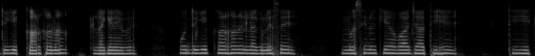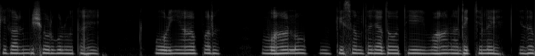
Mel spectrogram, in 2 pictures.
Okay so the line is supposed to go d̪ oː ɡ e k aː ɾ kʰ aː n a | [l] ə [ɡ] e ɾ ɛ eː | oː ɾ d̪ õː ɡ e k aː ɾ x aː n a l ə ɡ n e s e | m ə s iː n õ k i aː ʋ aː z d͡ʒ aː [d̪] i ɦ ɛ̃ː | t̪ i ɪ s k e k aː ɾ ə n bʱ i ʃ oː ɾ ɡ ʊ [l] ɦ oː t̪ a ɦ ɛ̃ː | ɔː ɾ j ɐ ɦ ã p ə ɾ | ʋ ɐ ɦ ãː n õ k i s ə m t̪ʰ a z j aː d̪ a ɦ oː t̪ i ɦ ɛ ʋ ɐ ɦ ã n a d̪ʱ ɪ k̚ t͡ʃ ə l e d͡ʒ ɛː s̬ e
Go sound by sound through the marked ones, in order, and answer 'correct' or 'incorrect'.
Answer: correct, correct, incorrect: t̪, correct

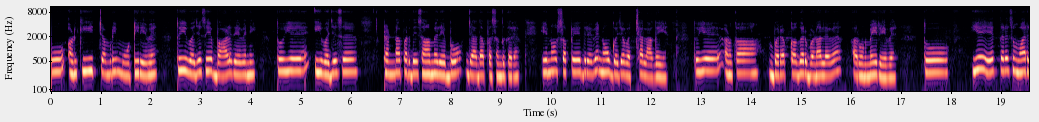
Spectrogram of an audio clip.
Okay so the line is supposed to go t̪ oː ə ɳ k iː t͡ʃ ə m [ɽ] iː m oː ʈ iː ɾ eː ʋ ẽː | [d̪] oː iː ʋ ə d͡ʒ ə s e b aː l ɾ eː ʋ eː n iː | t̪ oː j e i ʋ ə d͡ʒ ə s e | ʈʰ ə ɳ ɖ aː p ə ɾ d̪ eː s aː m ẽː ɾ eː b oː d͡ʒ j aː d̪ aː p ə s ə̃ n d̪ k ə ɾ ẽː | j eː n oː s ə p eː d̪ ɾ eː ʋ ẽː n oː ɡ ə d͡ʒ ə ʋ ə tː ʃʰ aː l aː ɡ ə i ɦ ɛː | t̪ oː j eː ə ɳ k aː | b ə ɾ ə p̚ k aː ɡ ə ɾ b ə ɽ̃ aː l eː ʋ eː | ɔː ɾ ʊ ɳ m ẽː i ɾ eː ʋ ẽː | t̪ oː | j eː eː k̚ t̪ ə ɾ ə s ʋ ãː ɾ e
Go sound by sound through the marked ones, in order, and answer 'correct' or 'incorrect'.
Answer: correct, incorrect: t̪

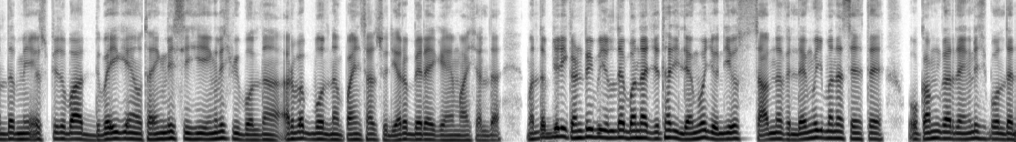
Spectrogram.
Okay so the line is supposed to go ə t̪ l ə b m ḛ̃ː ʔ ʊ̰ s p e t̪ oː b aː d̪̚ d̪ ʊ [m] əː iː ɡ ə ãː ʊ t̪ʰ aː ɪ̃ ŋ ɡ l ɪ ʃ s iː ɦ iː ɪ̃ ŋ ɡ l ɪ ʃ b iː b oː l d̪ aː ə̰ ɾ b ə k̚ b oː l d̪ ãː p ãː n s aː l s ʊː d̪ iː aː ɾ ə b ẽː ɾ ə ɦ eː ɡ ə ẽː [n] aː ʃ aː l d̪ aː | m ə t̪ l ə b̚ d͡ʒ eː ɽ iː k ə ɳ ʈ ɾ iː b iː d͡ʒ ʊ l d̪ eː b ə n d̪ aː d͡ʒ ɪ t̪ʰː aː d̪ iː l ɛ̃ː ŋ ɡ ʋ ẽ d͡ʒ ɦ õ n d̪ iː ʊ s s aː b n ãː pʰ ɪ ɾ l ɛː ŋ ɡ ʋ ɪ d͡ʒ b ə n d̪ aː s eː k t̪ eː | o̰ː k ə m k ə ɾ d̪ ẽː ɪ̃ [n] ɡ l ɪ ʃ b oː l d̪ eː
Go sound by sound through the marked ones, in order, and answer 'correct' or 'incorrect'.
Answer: incorrect: b, incorrect: m, incorrect: ŋ

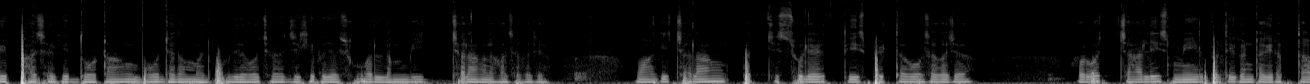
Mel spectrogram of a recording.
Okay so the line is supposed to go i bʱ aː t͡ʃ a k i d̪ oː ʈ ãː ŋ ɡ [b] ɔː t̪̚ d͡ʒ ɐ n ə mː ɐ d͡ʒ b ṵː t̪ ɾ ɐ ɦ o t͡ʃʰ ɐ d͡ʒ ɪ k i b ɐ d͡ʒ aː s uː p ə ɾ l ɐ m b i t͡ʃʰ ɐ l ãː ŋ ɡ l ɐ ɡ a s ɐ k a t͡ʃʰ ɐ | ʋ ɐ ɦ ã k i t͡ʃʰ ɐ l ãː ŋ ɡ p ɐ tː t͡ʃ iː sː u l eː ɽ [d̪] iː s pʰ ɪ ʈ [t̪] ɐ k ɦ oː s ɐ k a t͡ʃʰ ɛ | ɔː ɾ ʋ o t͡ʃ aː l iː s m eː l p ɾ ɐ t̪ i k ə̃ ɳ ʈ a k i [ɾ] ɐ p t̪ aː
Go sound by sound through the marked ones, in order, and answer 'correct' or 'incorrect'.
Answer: correct, incorrect: t̪, correct, correct

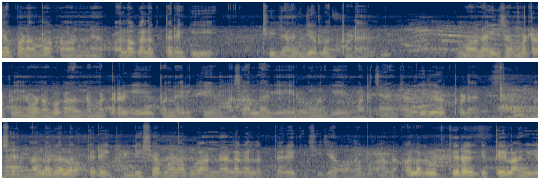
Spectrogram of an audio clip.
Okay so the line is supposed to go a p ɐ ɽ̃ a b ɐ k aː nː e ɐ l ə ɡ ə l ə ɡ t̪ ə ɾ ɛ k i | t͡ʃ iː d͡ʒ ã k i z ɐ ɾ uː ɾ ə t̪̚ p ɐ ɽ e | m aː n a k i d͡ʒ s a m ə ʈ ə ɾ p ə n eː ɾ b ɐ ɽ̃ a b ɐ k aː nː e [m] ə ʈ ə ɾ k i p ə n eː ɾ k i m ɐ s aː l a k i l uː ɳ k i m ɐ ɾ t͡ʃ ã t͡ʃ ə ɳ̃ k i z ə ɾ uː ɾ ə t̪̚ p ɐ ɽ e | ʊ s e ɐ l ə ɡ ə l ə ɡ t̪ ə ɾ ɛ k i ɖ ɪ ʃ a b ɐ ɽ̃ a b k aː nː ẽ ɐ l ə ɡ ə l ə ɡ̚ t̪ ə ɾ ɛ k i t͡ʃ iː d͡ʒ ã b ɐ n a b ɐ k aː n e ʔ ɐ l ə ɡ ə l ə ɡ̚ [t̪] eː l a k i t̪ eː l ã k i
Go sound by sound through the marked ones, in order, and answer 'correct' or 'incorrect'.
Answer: correct, correct

